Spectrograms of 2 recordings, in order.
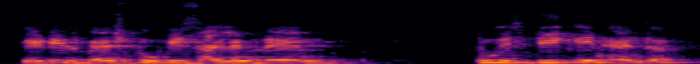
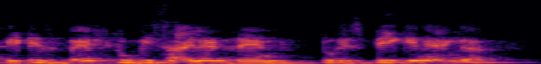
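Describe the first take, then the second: First: Said in the usual way. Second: Very slow, every word of "It is best to be silent than to speak in anger" laid out separately; slow deliberate reading. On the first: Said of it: "repeats the sentence slowly". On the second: Shown as a demonstration. Teacher slowly rereads the exam sentence for students, very slow. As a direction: read it out slowly so the class can follow each word. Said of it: "तो दोस्तों यहाँ पर दिया गया है".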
